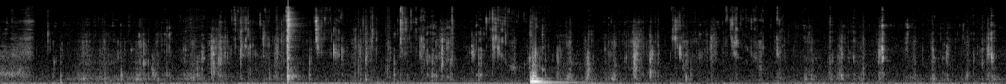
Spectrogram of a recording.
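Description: A woman smacks her lips.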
